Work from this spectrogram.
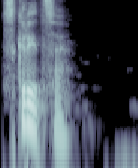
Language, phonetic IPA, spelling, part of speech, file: Russian, [ˈskrɨt͡sːə], скрыться, verb, Ru-скрыться.ogg
- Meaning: 1. to disappear, to hide from, to go into hiding 2. to escape, to steal away 3. passive of скрыть (skrytʹ)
